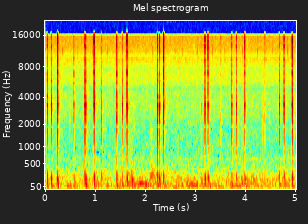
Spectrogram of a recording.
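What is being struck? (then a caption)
Wooden table top. Long painted nails of both hands tap on a solid, dark brown wooden table top. The result is a quiet, irregular patter of sharp, dry clicks with a bright edge and a low, soft thump underneath. Each tap stops almost instantly, with no ring.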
